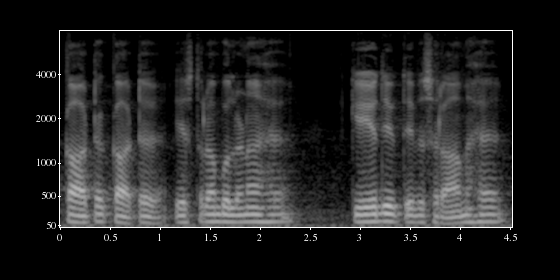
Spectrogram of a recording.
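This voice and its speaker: A man with a low, very dark, mellow voice teaches recitation at an unhurried pace. He chants each line slowly in an even, flat tone, then explains where the pauses fall. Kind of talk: slow recitation lesson with pause instructions.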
